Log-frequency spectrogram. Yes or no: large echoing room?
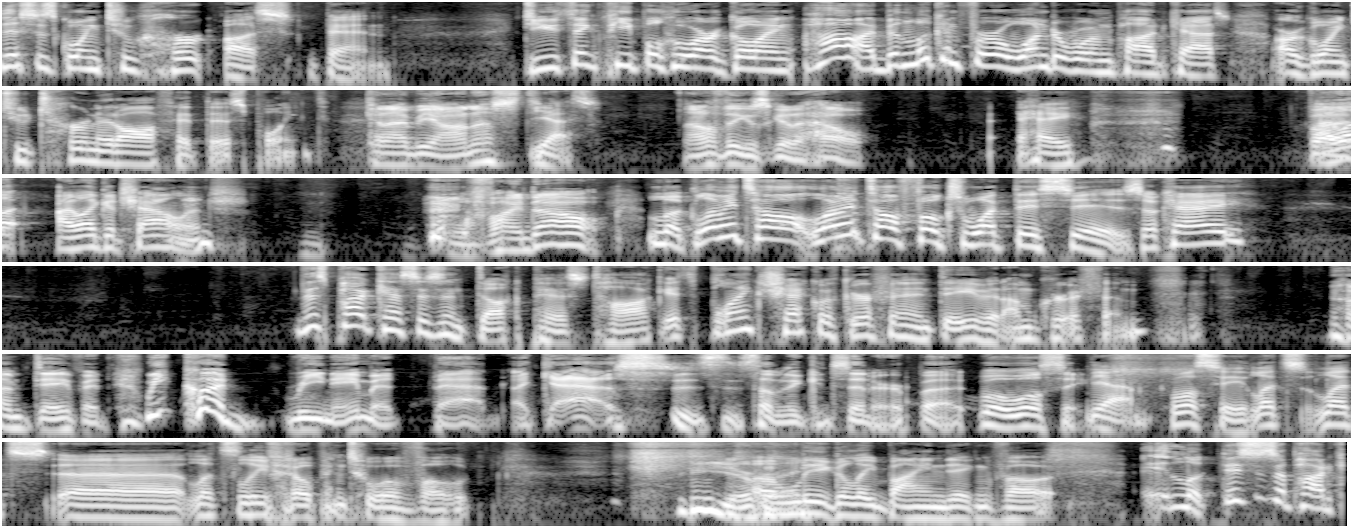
no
